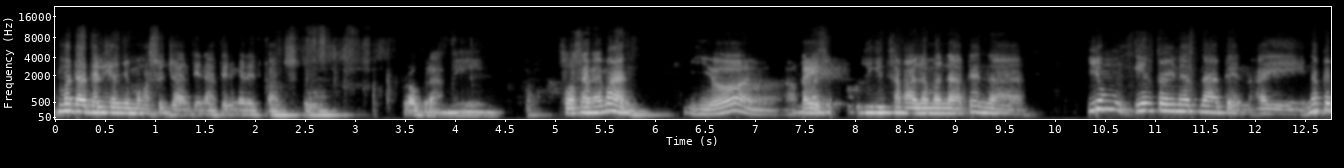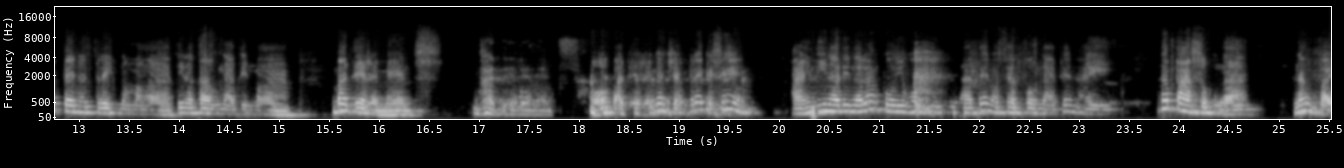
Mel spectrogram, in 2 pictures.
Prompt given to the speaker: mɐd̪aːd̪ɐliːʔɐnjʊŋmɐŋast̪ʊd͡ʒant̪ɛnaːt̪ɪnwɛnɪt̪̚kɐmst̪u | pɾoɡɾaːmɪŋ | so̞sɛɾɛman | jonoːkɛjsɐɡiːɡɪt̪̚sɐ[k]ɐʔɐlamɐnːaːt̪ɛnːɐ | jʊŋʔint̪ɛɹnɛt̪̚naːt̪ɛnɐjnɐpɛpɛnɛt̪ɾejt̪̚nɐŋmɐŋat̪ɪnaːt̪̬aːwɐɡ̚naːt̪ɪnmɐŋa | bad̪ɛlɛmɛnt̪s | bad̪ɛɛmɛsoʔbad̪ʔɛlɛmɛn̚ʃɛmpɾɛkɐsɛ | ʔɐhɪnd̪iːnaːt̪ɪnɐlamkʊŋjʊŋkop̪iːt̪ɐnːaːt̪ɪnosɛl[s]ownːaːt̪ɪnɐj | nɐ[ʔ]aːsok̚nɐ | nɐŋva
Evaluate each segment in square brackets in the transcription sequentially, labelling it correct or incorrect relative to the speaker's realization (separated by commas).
correct, incorrect, incorrect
